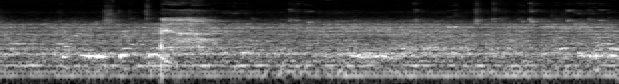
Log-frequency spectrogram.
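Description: Faint voice from a televised basketball game over a steady low hum in the room.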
